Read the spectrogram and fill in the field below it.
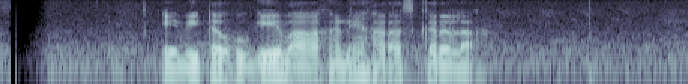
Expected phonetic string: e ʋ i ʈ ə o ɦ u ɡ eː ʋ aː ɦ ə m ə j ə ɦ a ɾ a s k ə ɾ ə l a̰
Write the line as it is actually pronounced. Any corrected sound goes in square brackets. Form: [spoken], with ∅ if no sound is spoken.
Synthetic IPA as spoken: e ʋ i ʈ ə o ɦ u ɡ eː ʋ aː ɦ ə [n] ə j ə ɦ a ɾ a s k ə ɾ ə l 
